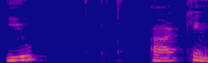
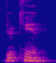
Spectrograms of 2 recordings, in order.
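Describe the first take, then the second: First: Both words of 'you are' are said fully. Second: 'You are' is reduced to a quick 'your'.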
